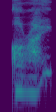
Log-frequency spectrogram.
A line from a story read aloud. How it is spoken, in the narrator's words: whispered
